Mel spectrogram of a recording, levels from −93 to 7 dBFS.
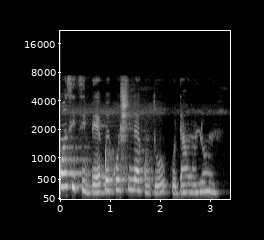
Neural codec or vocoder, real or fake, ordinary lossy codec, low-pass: none; real; none; 7.2 kHz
